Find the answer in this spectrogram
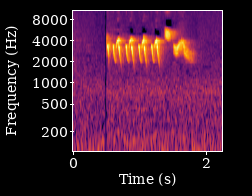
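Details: Eurasian wren at its nest near Worthington Lake, Standish, Wigan, where the mother feeds her young. A quick run of about eight high, clipped notes ends in one longer, slurred note. A sharp click sounds just before the run.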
